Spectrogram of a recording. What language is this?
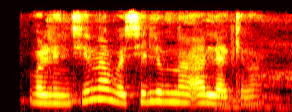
Russian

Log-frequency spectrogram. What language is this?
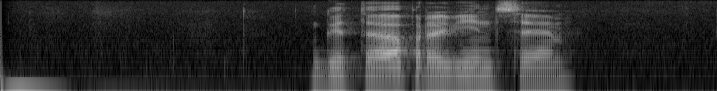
Russian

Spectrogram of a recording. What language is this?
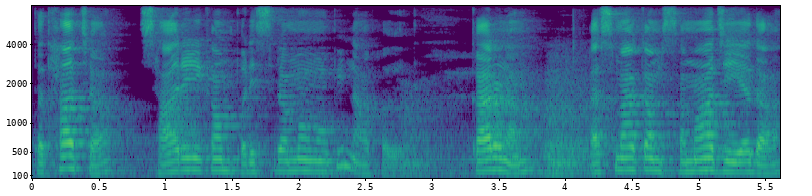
Sanskrit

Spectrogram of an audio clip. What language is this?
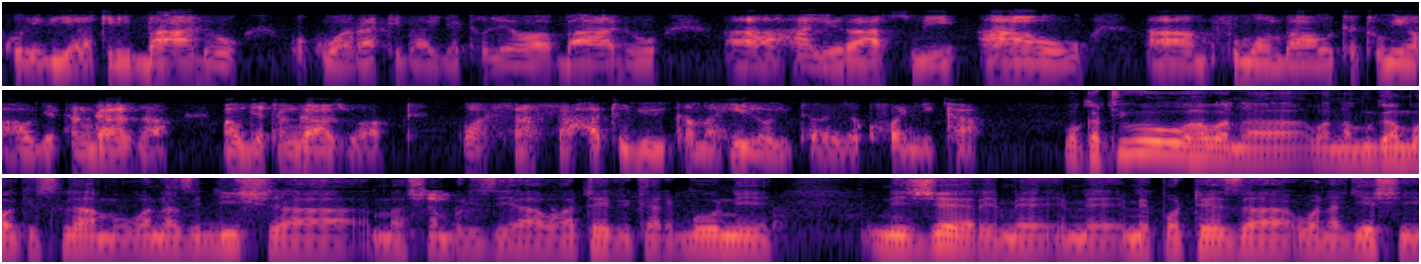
Swahili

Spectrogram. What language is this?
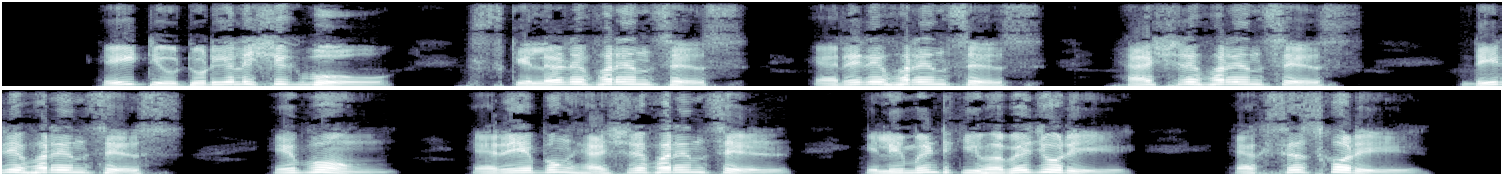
Bangla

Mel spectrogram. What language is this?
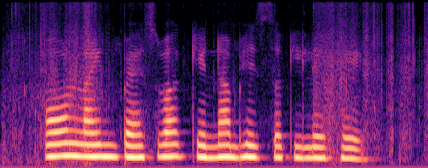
Magahi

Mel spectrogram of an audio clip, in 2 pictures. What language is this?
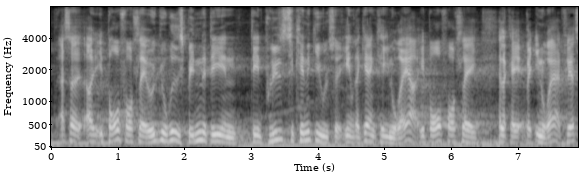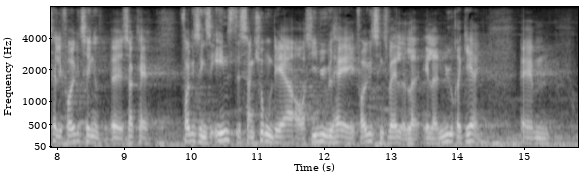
Danish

